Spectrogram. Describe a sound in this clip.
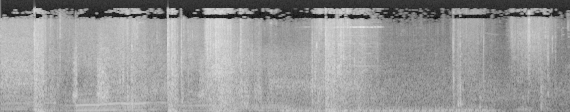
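A quad bike engine rumbles as it drives over rough ground.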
